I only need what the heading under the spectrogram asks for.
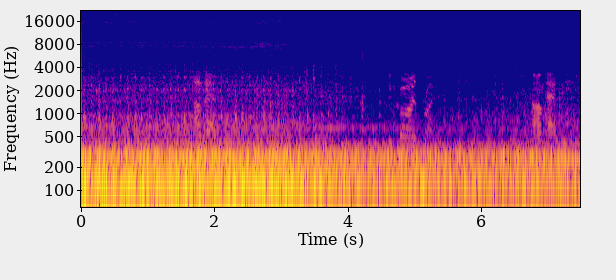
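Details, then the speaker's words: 1984 Mercedes 500SEC Euro-spec after removing blockage from clogged fuel intake filter, previously bogging and dying: steady even low idle, no stumble or dying; fixed, running normally. "the fuel is flowing nice and smooth the engine is running it's holding idle i'm happy golly so that was the issue"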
